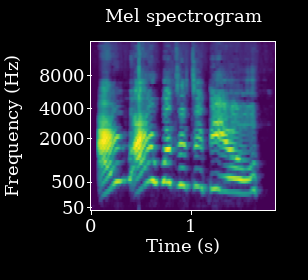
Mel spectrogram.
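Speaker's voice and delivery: loud, high excited gush. Real, not acted. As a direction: squeal it out, swooning. Gushing over actor.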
